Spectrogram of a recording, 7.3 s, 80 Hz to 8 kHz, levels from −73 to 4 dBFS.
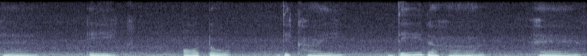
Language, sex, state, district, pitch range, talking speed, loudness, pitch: Hindi, female, Madhya Pradesh, Katni, 200-240 Hz, 55 wpm, -16 LUFS, 215 Hz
